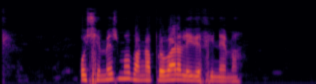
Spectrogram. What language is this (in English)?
Galician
